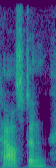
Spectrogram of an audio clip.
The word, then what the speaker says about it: Houston: i was on houston street and yes it's pronounced houston and that was really weird and that blew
